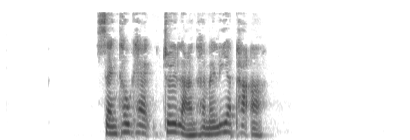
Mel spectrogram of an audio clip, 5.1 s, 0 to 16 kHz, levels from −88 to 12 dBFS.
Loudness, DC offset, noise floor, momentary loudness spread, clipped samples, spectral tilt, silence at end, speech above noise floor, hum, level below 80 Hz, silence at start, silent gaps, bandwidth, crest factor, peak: -19 LUFS; under 0.1%; under -90 dBFS; 6 LU; under 0.1%; -4 dB/octave; 1.85 s; over 71 dB; none; -72 dBFS; 1.2 s; none; 11.5 kHz; 22 dB; -2 dBFS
